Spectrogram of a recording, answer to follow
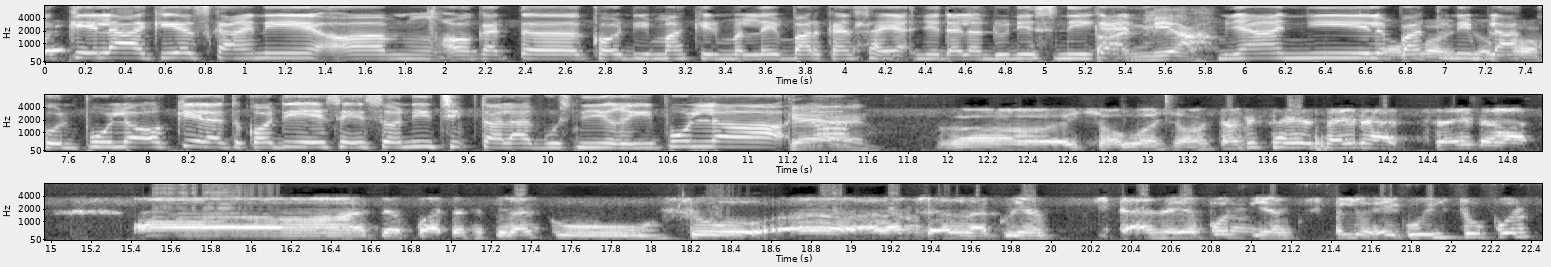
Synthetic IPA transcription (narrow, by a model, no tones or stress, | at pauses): okelaɦokikansə̥kaɾaŋniəmakat̪akodimãkɪnmə̃lebarkansajaʔɲadalamdunĩasəniikanniməɲaɲiləpasunibəlakʊnpulɔʔokelaht̪ukodiesesonit͡ʃip̚t̪alaɡusəniɾipulɔʔnɔ | əinʃaʔəlːɔinʃalːɔt̪apisajasajadahsajadahə | adahbuat̪̚dasat̪ulaɡusoəa̰lamilalalaɡujaŋkit̪aans̬ajapʊnjaŋsə̥pəlʊmeɡuist̪upʊn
